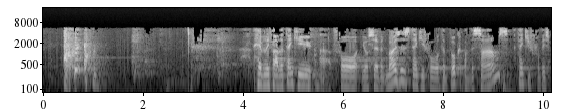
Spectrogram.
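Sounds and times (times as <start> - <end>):
person coughing harshly: 0.4 - 1.2, 3.3 - 3.9
speech: 4.3 - 10.1.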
